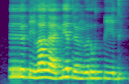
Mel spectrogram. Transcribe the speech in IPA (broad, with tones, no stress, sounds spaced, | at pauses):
r ø˦ d ɾ i˩ l a˥ l æ˩ mʲ a˥ d ø˩ ŋ ɯ˨ ɾ u˨ d p i˩ d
